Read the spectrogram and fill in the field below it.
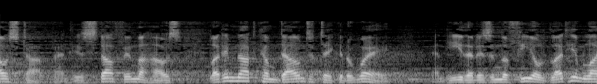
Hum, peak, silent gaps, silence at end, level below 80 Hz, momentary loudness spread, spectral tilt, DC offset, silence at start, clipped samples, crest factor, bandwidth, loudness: none; -2 dBFS; none; 0 s; -44 dBFS; 11 LU; -5.5 dB/octave; under 0.1%; 0 s; under 0.1%; 16 dB; 8 kHz; -19 LUFS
